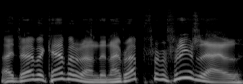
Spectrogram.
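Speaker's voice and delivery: put-on Moroccan accent. Showing another player how to talk like a taxi driver: Moroccan taxi driver accent. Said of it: "don't go Bangladesh, you know, Indian".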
